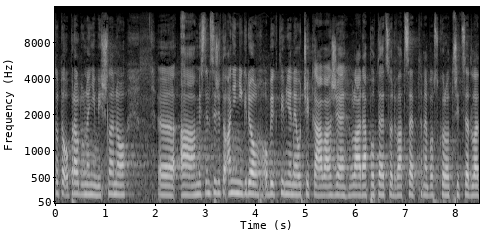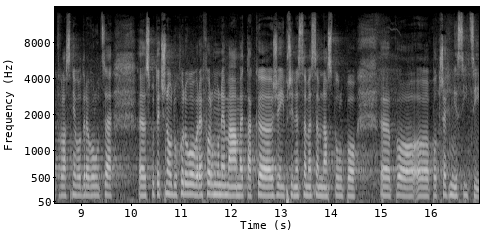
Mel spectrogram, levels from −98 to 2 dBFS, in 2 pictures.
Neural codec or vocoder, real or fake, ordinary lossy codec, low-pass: none; real; MP3, 96 kbps; 14.4 kHz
